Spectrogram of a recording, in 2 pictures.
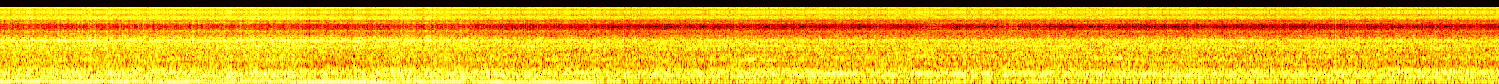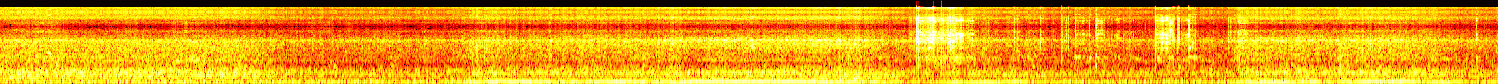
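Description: Jeep Cherokee XJ engine running under load and revving up and down as it crawls off-road, heard from beneath the front axle. A few sharp knocks and scrapes come about three quarters of the way through.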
